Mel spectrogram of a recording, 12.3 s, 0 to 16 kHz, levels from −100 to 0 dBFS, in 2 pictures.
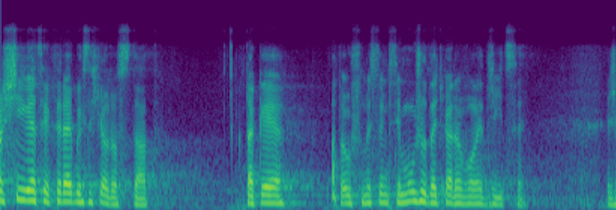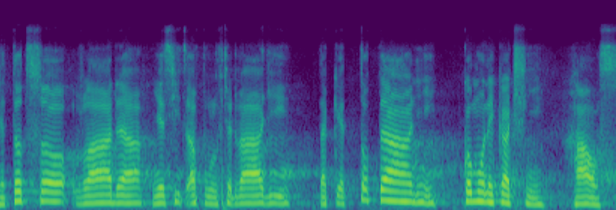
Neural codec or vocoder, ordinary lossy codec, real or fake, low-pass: codec, 16 kHz, 16 kbps, FunCodec, trained on Chinese and English, 50 frames a second; Opus, 32 kbps; fake; 7.2 kHz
